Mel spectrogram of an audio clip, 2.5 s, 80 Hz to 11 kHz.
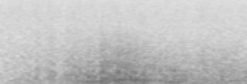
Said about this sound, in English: We're out in a storm about 10 miles off the coast of Whitby. Out of view of the shore.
